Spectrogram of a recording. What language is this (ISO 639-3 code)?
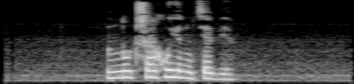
bel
